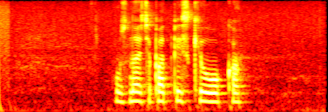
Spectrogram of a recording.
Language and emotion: Russian, neutral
